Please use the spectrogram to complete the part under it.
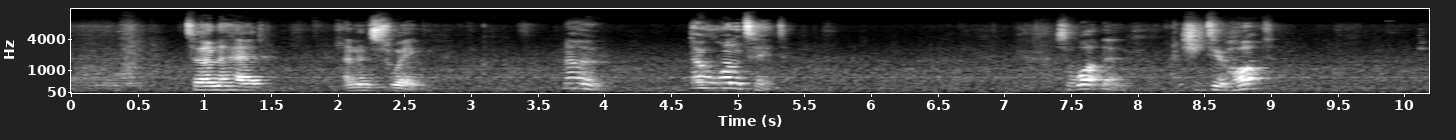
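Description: A young man reads aloud slowly into a microphone, with pauses between phrases.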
